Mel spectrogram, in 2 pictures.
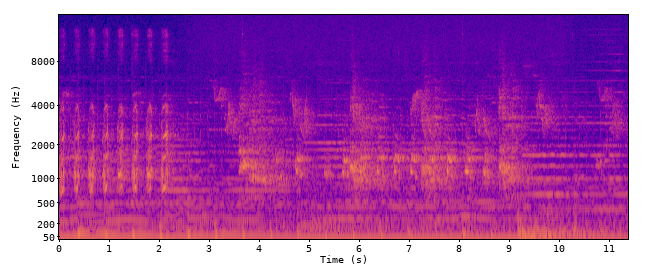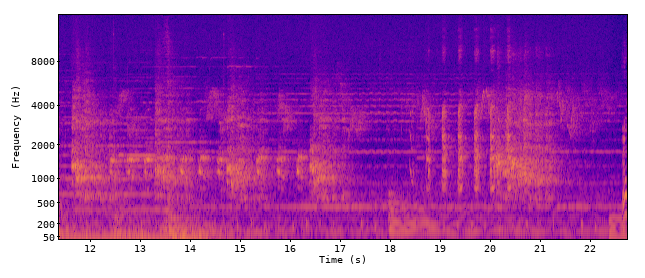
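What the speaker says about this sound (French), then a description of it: "on se ramasse comme otage entre les dindons, littéralement" Wild turkeys gobble repeatedly in rapid, rattling bursts in a field in New Brunswick, some close and loud, others farther off, over a low steady hum with occasional dog-like barks.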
